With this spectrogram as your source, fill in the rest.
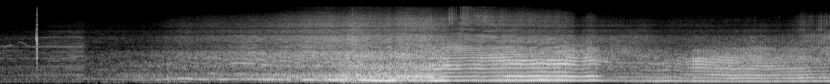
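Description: A rally car engine approaches from a distance, growing louder and revving hard as it passes.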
